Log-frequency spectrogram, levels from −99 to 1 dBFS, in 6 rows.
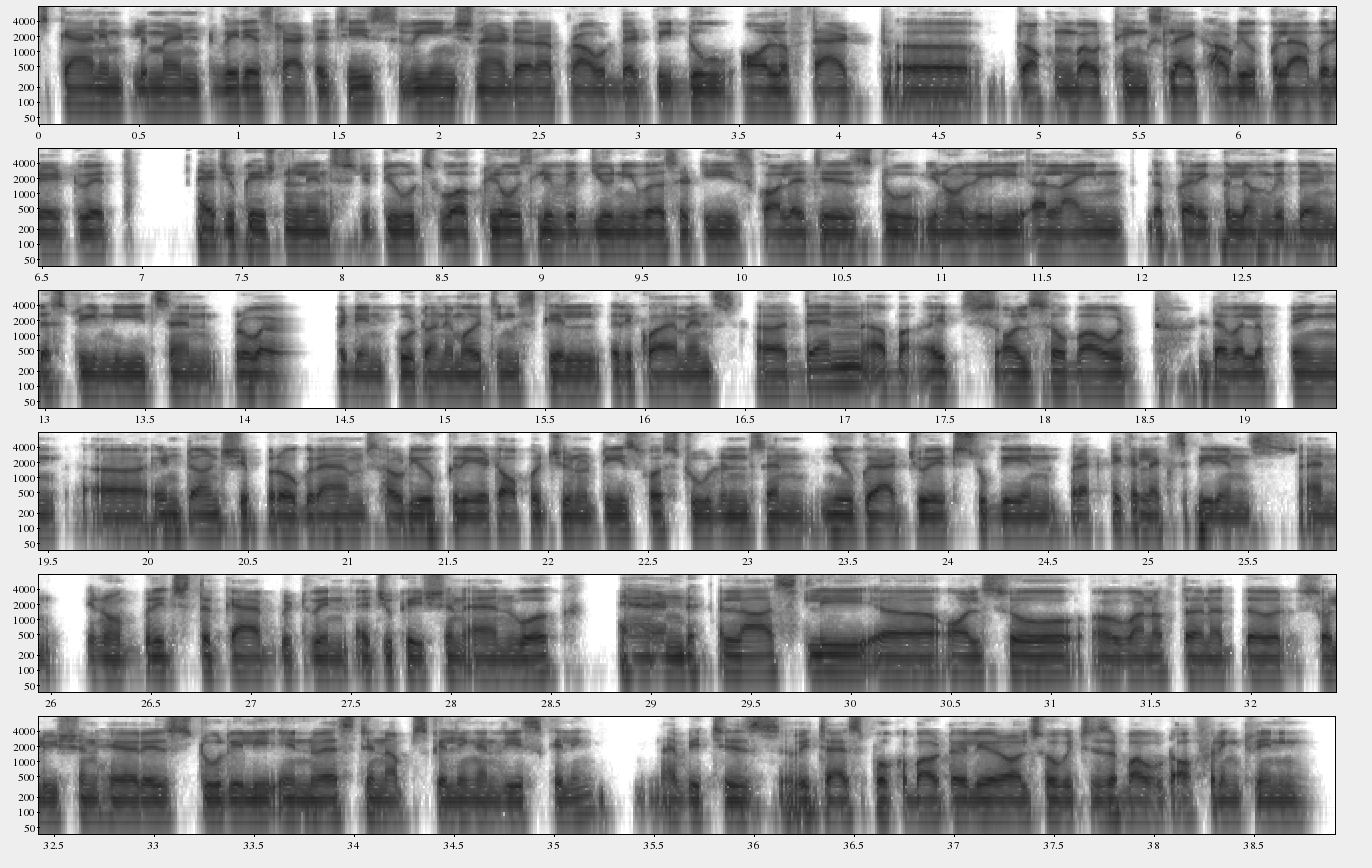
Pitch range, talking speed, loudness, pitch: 85-90 Hz, 180 wpm, -19 LUFS, 90 Hz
